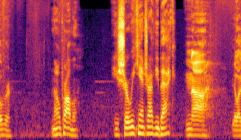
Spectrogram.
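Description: A young man answers calmly.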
